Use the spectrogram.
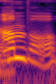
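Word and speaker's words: Humble: it's tumble but or umble whatever Umble we're so Umble we don't pronounce the h we just foro the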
